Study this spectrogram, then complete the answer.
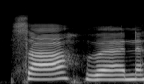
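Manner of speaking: Sawan drawn out as sa, va, na; very slow Sawan, each letter held apart; spelled out. Shown as a demonstration. Teacher sounding out Sawan for pupils, syllable by syllable. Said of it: "मैंने इस तरीके से पढ़ा".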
